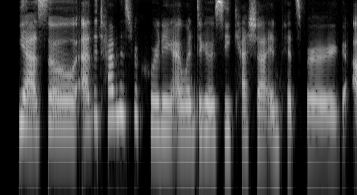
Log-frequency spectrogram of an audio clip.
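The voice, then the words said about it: Scratchy, hoarse voice. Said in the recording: “my voice is so scratchy, because I went to that concert and I was screaming, I was singing”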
